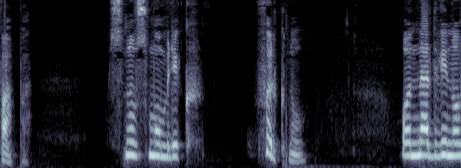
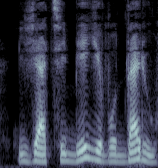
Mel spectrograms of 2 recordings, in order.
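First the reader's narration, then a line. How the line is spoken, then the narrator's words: Plain. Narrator (Russian): сказал он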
